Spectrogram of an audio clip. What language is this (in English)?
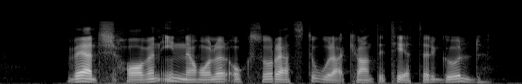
Swedish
